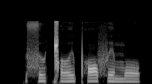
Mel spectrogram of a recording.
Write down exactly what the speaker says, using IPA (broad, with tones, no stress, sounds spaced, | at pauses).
s ɯ˩˧˩ ǁ ɤ˩˧ ɪ̯ pʰ ɔ˩˧˩ f e˧˩ m o˧˩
